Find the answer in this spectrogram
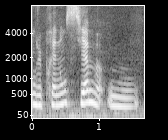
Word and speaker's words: Sihem: excuse-moi pour la prononciation du prénom Siem, ou Siam, pardon, Siem.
